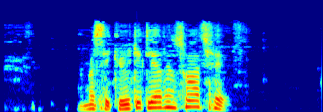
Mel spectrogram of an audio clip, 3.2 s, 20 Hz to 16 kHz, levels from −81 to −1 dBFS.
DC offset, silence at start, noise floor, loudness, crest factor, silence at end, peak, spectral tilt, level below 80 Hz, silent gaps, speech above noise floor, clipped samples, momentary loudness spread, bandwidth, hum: under 0.1%; 0.8 s; -77 dBFS; -15 LUFS; 16 dB; 0.95 s; 0 dBFS; -5.5 dB/octave; -52 dBFS; none; 63 dB; under 0.1%; 9 LU; 8.2 kHz; none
